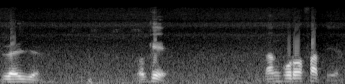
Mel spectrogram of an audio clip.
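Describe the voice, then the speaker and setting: Speaking slowly in a mid-range voice, a man addresses the camera casually as a ghost-hunting vlogger. He explains, says things more than once and uses tag words frequently, and the rough recording has faint traffic and surrounding noise.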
